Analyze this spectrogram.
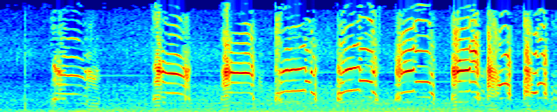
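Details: Juvenile ring-billed gull squawking endlessly, with harsh, nasal squawks repeated about every half second in an uneven series and a low background hum.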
